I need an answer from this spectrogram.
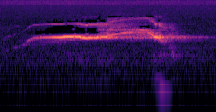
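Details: An elk in the Rockies bugles: a long, rising, pure whistle that holds high, then breaks off into low grunts.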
